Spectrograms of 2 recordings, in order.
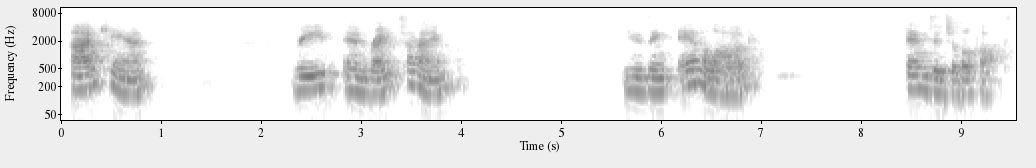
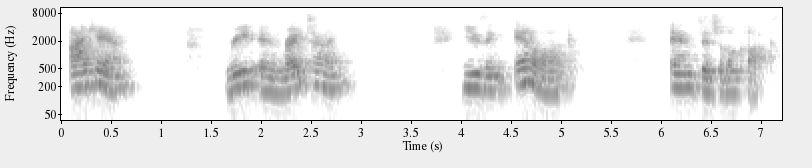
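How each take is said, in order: First: It is said at a normal speed. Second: It is said at a fast speed.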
